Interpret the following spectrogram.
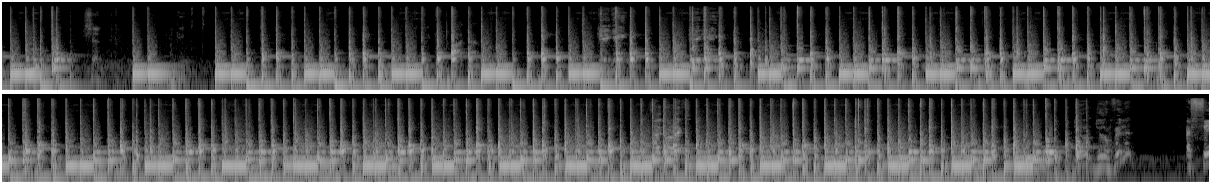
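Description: Two players on conga drums playing together by hand: rapid interlocking strokes over a low open tone that repeats at an even pace, roughly every two-thirds of a second. The playing drops away briefly about a second in, picks up again, and stops about a second before the end.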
